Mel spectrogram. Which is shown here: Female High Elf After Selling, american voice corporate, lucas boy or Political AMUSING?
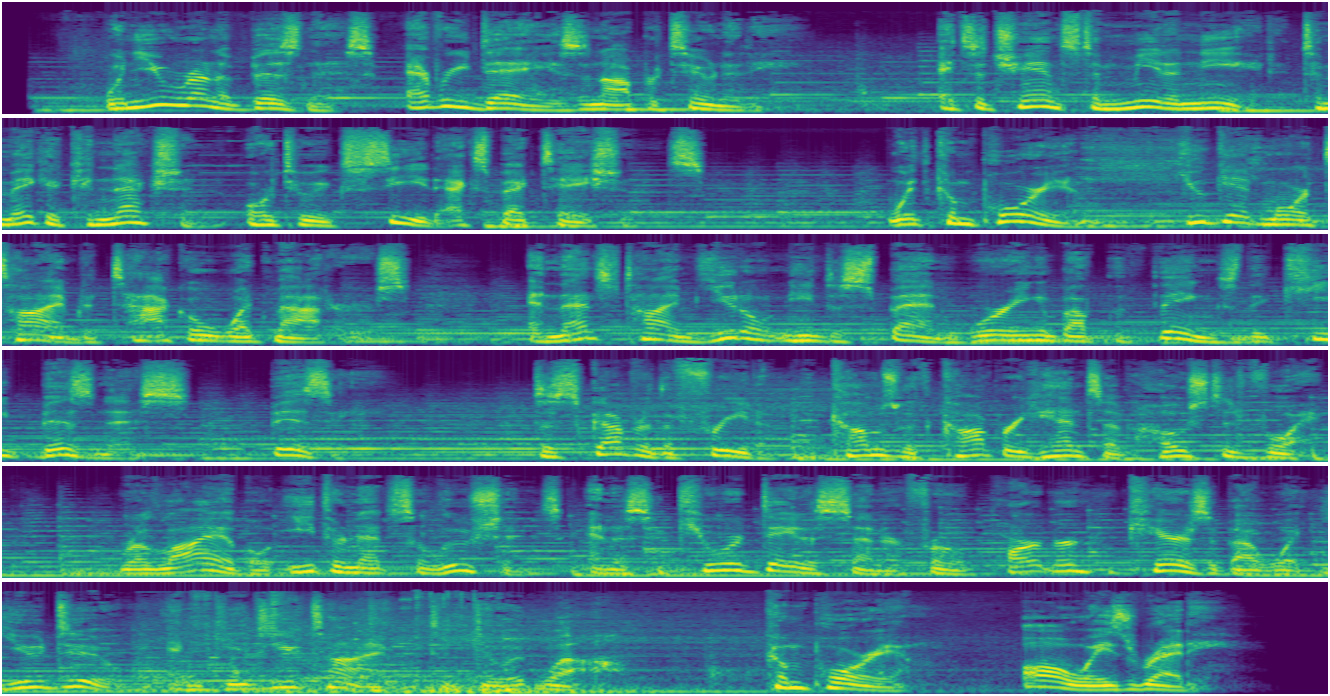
american voice corporate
